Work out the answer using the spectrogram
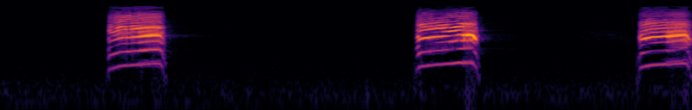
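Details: Very loud magpie fledgling, a young male grown tame around people, calling on a morning visit. Three harsh, buzzy squawks, each with a slight upward slide, spaced about one to one and a half seconds apart.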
